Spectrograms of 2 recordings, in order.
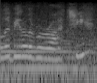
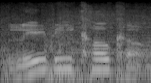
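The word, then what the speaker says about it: Libicocco: say to Earth Mr Libby larachi your pronunciation deeply offends me liby Coco say it like liby coconut try again just know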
